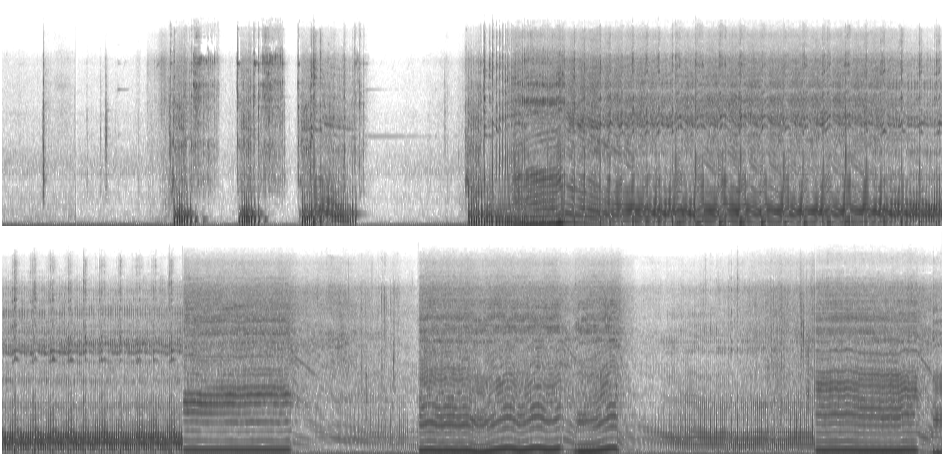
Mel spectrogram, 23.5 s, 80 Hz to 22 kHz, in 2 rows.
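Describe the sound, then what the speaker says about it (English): A 50cc chainsaw cutting small trees into firewood, revving loud and close with rising and falling engine whine, short bursts early then long sustained cuts through the wood. "For a 50cc saw, that thing rips pretty good."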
